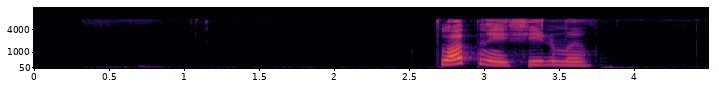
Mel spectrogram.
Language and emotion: Russian, neutral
